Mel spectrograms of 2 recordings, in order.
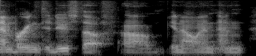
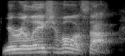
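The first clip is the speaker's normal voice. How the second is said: much louder and higher, cutting someone off; heated real objection, raised voice; loud interruption; 7 semitones higher, 10 dB louder than usual. Real, not acted. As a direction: shout them down mid-sentence.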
